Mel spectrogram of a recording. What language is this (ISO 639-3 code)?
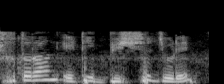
ben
